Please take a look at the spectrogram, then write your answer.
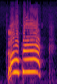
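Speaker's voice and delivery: very high, loud parrot voice; squawking parrot. A narrator's reading. Polly the parrot warning the children, high squawk. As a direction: screech it like a parrot. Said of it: "said Polly".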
